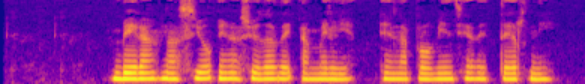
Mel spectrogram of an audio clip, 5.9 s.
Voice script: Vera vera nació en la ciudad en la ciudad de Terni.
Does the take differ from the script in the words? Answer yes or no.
yes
